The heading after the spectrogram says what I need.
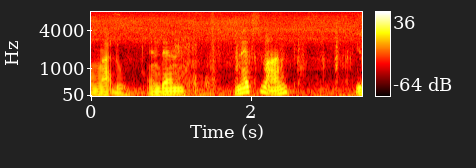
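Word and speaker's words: Ngadhu: dialect we call NAU to spell it n g a d h u to pronounce we we said and then this is what they call Nadu and then next one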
